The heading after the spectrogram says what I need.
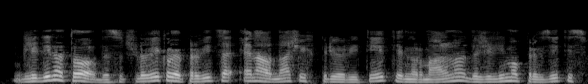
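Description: Dull, smeared speech with a fizzy, warbling edge on sibilants and nothing above 5.3 kHz throughout, likely heavy AAC compression at a low bitrate, around 16 kbps.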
